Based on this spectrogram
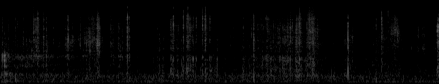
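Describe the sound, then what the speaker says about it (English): Thin crafting foil sheet being peeled back from a surface, soft crinkling and light tearing rustles in quiet irregular bursts, close and faint, with no talking. "you can just peel it back"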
